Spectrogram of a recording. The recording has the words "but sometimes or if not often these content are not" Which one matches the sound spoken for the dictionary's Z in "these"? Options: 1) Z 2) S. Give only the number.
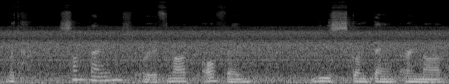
2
